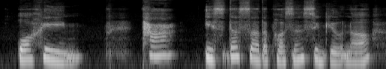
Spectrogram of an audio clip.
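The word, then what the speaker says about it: 他: Both male ta and the female ta can be used as the subjects as well as objects in the sentence.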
